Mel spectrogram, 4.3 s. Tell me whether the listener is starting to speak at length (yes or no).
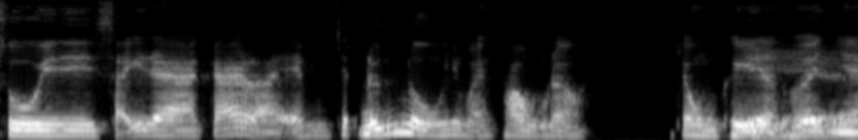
no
